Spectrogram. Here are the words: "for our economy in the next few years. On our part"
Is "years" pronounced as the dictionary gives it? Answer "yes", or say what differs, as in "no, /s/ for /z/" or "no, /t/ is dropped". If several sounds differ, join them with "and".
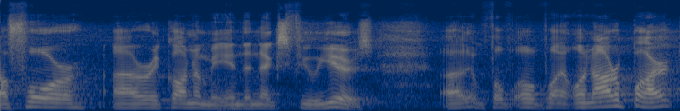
no, /s/ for /z/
